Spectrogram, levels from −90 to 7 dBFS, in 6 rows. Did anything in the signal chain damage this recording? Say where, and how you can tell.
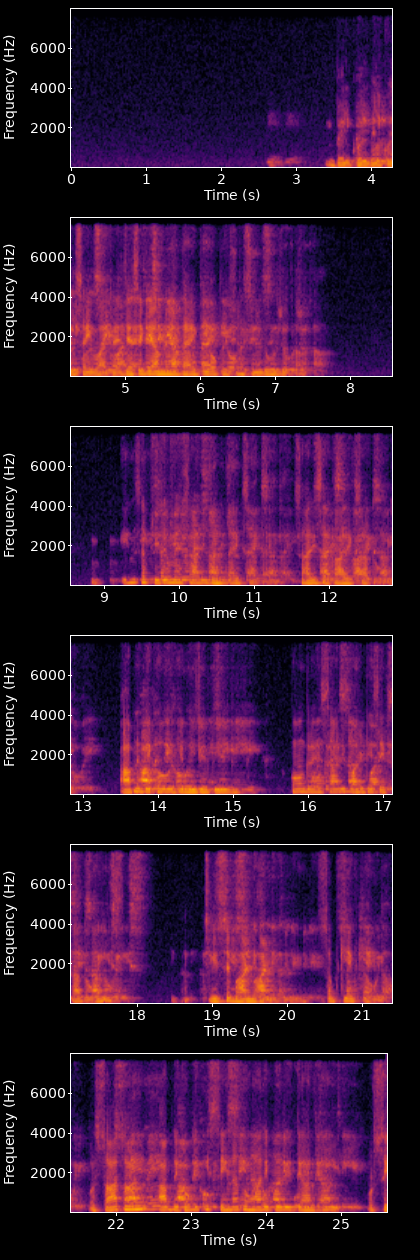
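Yes: echo with no canceller throughout, in call processing. A copy of the speech, about 7 dB quieter, returns about a fifth of a second later: loudspeaker pickup that nothing cancels.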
